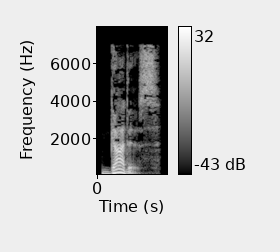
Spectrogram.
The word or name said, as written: goddess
